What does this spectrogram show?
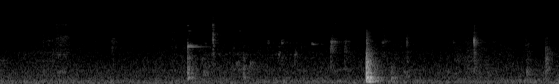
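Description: Tableware sounds while eating: a few short clicks and taps of chopsticks and dishes, the loudest about three and a half seconds in.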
